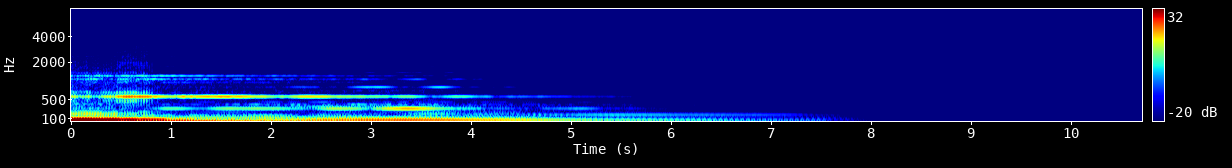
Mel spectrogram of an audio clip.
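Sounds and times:
piano: 0:00.0 - 0:07.6.

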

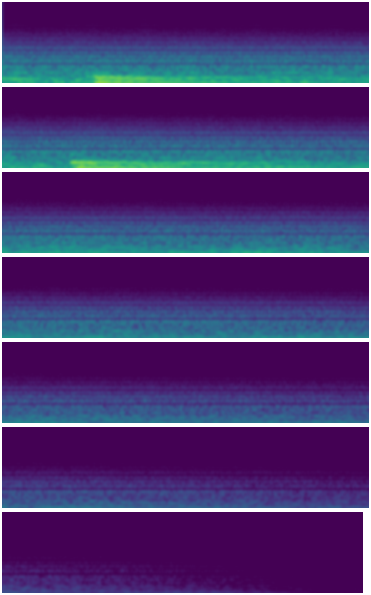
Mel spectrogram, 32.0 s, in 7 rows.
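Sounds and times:
inspiring ambient soundscape: 0:00.0 - 0:25.3.

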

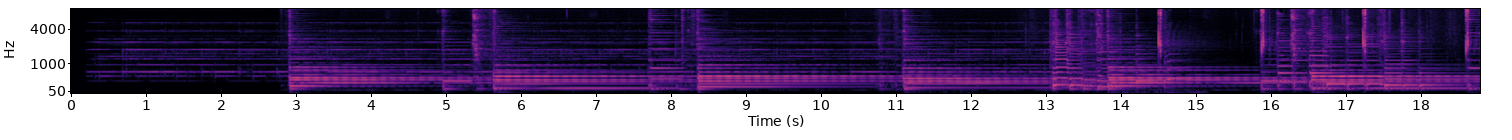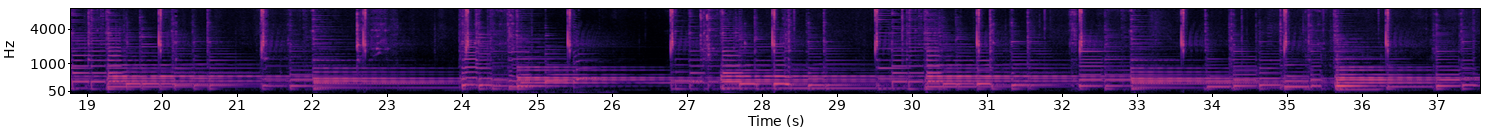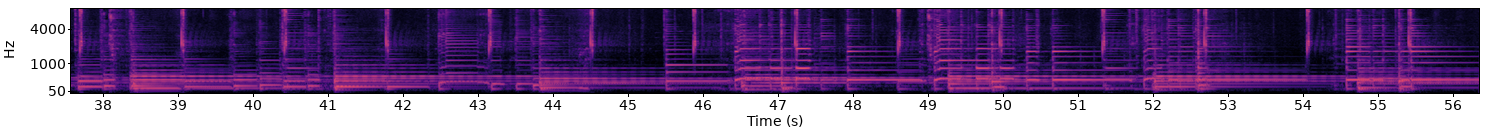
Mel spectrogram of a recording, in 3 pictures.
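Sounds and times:
instrumental music: 0:00.2 - 0:56.3.

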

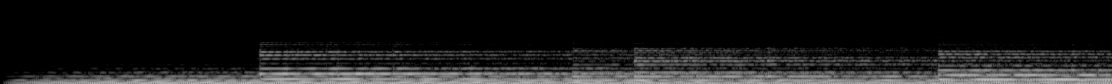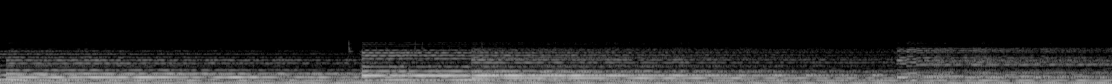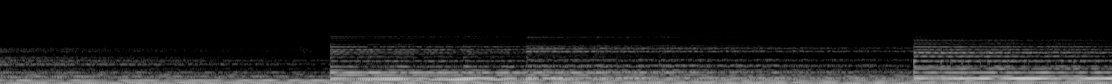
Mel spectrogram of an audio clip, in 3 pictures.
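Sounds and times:
peaceful spa relaxation music for massage: 0:00.1 - 0:33.3.

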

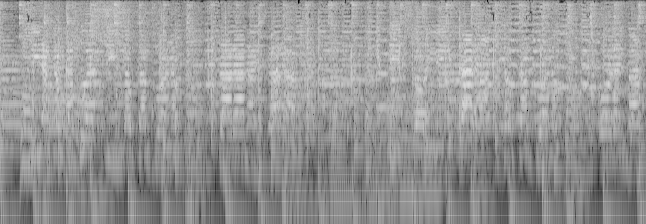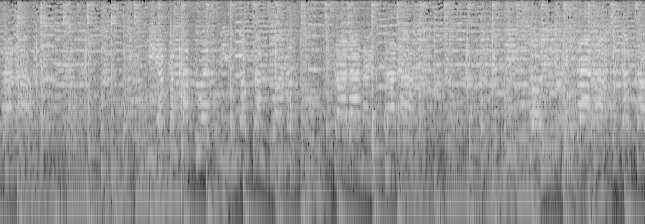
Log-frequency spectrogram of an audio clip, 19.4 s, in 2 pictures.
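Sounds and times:
brass band playing: 0:00.0 - 0:19.3.

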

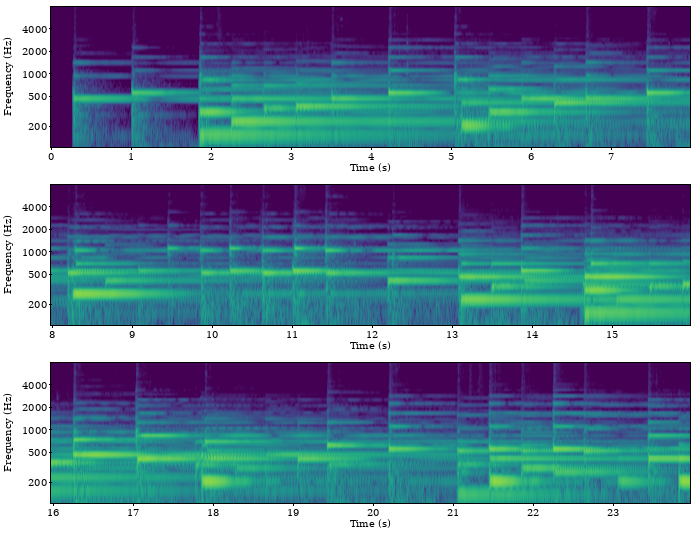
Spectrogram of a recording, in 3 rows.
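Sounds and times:
piano instrumental: 0:00.3 - 0:23.9.

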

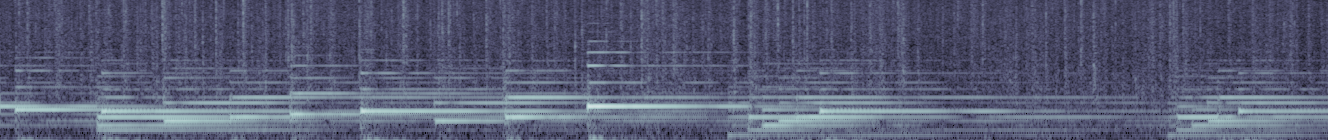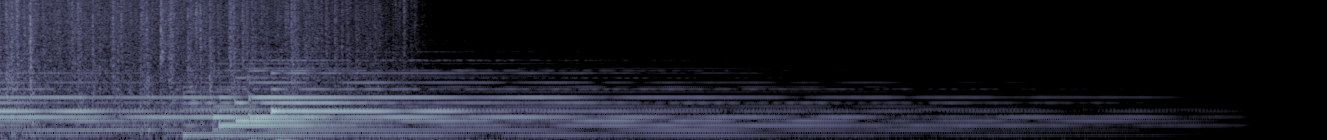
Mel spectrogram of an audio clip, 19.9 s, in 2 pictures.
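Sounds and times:
rain on the roof: 0:00.0 - 0:14.3
relaxing song: 0:00.0 - 0:18.6.

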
